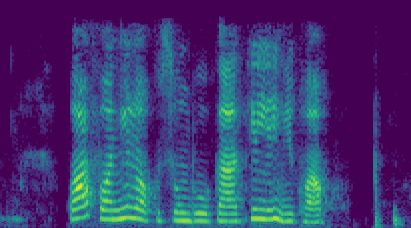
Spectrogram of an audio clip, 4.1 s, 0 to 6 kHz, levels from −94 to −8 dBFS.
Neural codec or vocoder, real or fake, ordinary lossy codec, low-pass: codec, 16 kHz, 4.8 kbps, FACodec; fake; AAC, 32 kbps; 5.4 kHz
